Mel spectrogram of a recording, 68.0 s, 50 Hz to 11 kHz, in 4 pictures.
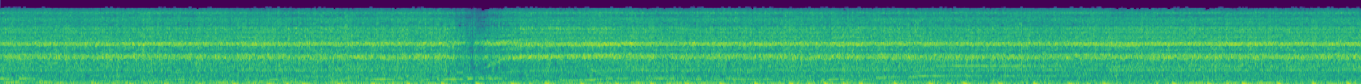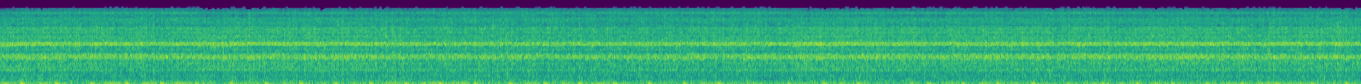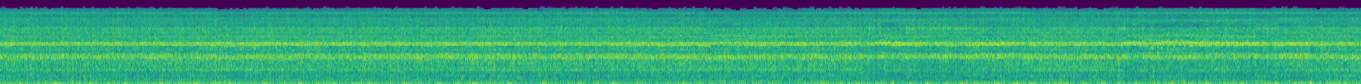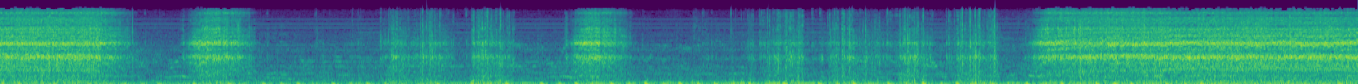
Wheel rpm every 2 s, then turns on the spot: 160, 160, 150, 140, 160, 160, 160, 160, 160, 160, 160, 160, 160, 160, 160, 160, 160, 160, 160, 160, 160, 160, 160, 160, 160, 160, 60, 10, 10, 20, 10, 20, 130, 160.
56-58 60-62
